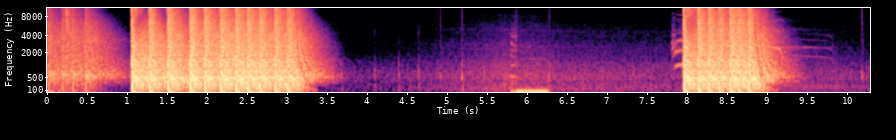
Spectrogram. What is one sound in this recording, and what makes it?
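A gun fires in rapid bursts.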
